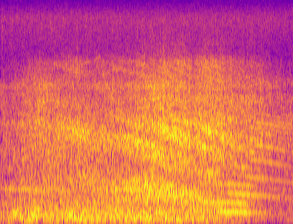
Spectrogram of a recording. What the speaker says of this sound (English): Day after day, the Allied reconnaissance planes scoured the European continent.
